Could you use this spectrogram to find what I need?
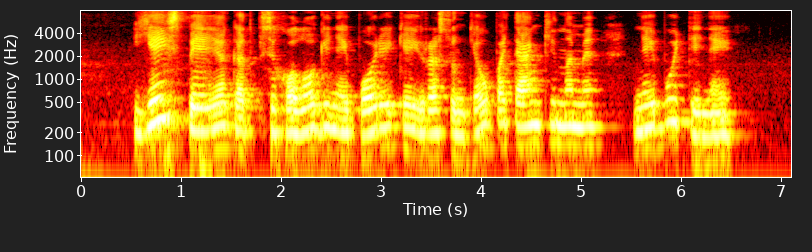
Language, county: Lithuanian, Kaunas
